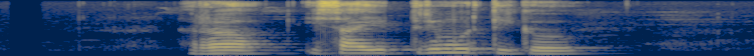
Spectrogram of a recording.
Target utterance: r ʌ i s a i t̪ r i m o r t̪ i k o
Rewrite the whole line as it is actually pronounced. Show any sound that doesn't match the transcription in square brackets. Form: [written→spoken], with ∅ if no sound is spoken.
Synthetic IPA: r ʌ i s a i t̪ r i m [o→u] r t̪ i k o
